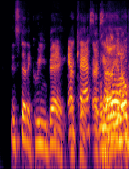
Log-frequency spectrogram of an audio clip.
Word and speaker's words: Green Bay: I said Green Bay instead of Green Bay. Emphasis okay. on Now the you know wrong better.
